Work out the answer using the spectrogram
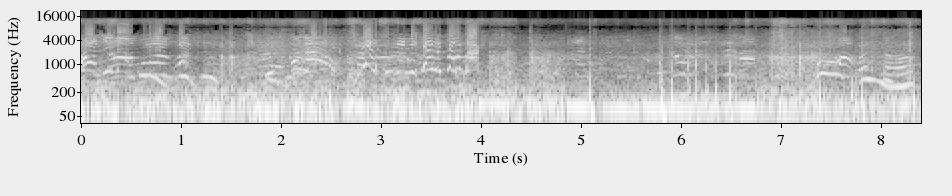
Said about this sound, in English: Tonight, fresh sounds of gunshots echo in Bawku, even as authorities are locked up in a crucial Municipal Security Council meeting over recent killings in the area.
